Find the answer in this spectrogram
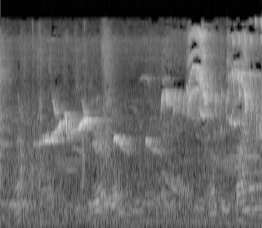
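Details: Javan white-rumped shama (Murai Batu Jawa, "Larwo Blorok") at a songbird contest stand giving varied whistled phrases with sliding and rising notes in quick succession, with other birds and crowd murmur in the background.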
